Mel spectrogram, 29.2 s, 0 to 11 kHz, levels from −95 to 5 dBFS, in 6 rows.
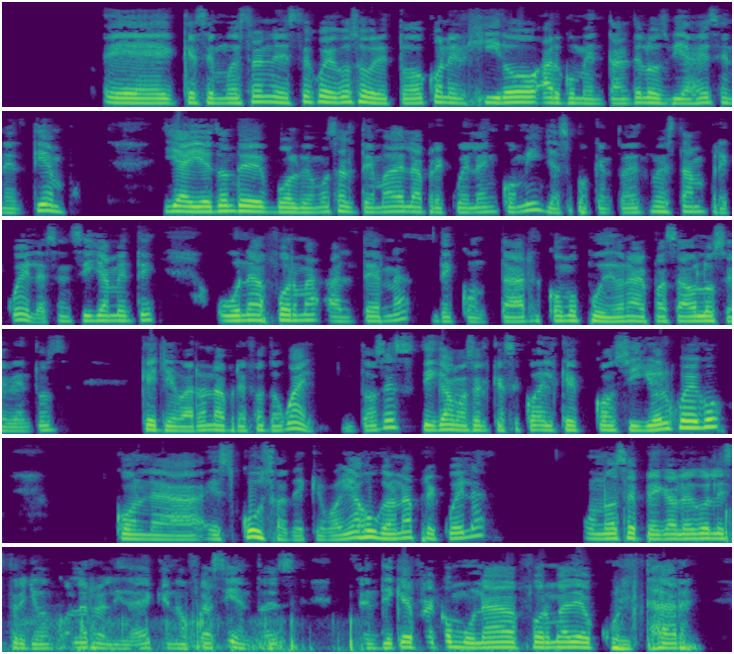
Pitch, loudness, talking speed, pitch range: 150 Hz, -19 LUFS, 205 wpm, 135-165 Hz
